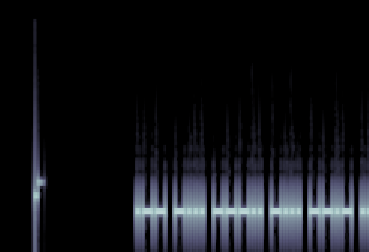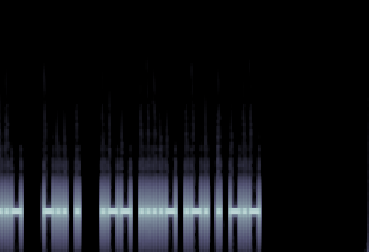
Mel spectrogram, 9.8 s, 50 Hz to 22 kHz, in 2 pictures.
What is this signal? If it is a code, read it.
Morse code, heard as a keyed tone, about 28 wpm, 700 Hz. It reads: WB8BQV DE W4REK
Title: USA Callsign DE Callsign 28wpm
